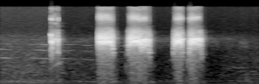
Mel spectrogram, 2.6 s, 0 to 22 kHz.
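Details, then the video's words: Black francolin, locally kala teetar, giving a loud, harsh grating call: five rasping notes packed into about one and a half seconds, the middle two longest, closing with a quick double note before silence. "kale teetar ki awaz || 1mint mai 20 awaz || Black partridges sound || black francolin"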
